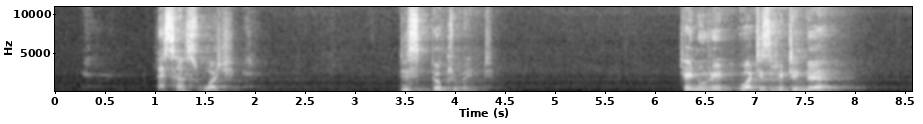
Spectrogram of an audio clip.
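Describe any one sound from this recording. A man speaks with animation through a microphone, in short bursts with pauses.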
